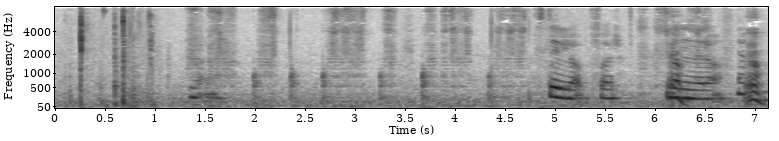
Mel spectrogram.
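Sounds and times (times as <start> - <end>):
speech: 1.3 - 2.1, 5.0 - 7.1
pen scratching on paper writing a note: 1.3 - 5.0, 5.8 - 6.8.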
